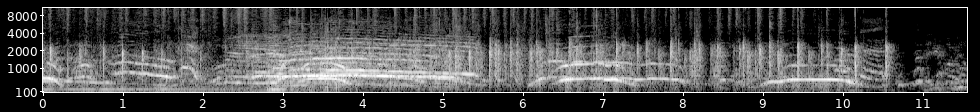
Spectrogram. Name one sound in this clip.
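Audience members clap along in rhythm.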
